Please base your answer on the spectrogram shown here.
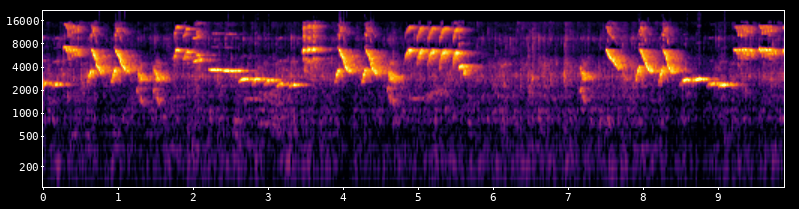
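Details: Blood-breasted flowerpecker (tledekan gunung) singing: a fast, varied run of high, thin whistles, sharp downslurred notes and chirps in bursts, with short pauses between phrases.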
